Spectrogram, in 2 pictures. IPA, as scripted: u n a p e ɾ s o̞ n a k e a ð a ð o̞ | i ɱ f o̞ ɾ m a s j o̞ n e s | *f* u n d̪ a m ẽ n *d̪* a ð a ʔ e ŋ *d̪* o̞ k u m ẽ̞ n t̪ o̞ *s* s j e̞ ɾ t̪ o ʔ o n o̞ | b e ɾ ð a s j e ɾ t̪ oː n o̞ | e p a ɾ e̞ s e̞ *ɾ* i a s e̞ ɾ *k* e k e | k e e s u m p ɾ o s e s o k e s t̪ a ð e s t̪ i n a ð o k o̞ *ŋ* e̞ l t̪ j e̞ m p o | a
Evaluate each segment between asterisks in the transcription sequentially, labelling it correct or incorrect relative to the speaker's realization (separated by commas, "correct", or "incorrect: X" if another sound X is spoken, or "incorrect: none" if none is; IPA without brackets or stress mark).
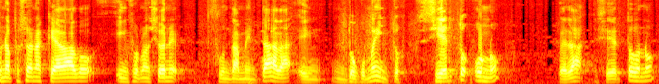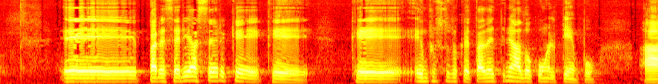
correct, incorrect: t̪, correct, correct, correct, correct, correct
